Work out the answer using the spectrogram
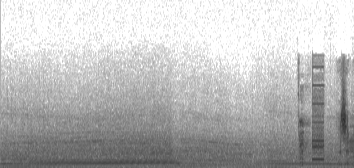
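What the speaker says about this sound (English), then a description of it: "God, that Mustang sounds good." Ford Mustang race car engine in a racing video game, a loud steady drone with layered harmonic whine held throughout, easing slightly midway, with brief electronic beeps near the end.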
